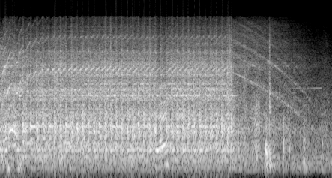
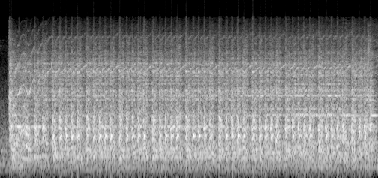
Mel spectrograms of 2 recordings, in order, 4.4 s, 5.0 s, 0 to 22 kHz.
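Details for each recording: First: 2006 Suzuki Forenza with a weak spark from one waste-spark coil, cranked with the engine disabled: an even, steady chug about three beats a second, showing good compression in all cylinders. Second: Engine cranking with engine disabled from starting: starter at about two beats per second with a limping, uneven rhythm as one cylinder has no compression.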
